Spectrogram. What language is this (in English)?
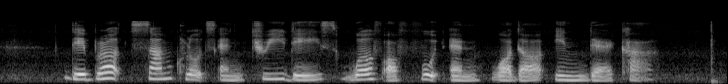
English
